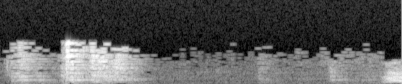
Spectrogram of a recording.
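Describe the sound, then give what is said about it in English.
A dog barking: a few short, fairly loud barks, clustered at the start and again near the end with a quiet gap between, and no talking. “Sally, stop barking.”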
